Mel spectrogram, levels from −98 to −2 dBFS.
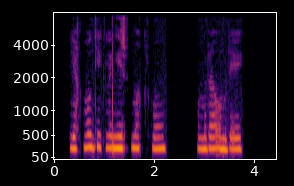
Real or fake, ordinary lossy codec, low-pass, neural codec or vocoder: fake; AAC, 32 kbps; 7.2 kHz; codec, 16 kHz in and 24 kHz out, 2.2 kbps, FireRedTTS-2 codec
